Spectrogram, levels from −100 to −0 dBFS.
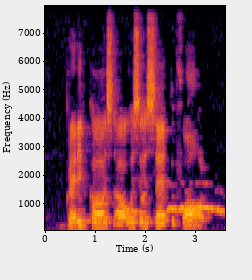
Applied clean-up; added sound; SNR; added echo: classical method Wiener filter.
